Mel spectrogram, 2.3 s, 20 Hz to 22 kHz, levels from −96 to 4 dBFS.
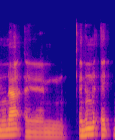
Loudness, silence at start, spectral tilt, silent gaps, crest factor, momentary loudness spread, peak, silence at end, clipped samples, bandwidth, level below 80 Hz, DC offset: -28 LUFS; 0 s; -6 dB/octave; none; 20 dB; 15 LU; -6 dBFS; 0 s; under 0.1%; 12.5 kHz; -56 dBFS; under 0.1%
